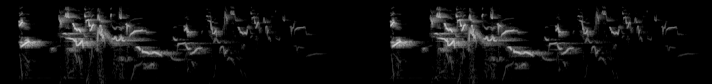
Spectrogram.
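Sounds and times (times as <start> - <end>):
HTC bird sound: 0.2 - 3.3, 3.9 - 7.0.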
